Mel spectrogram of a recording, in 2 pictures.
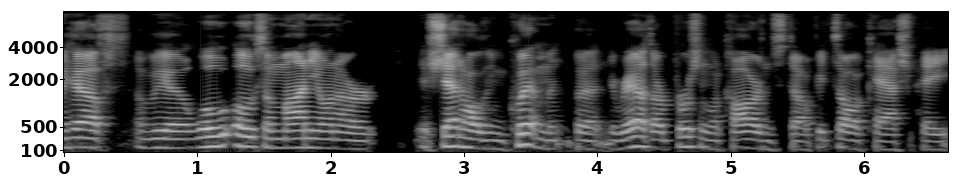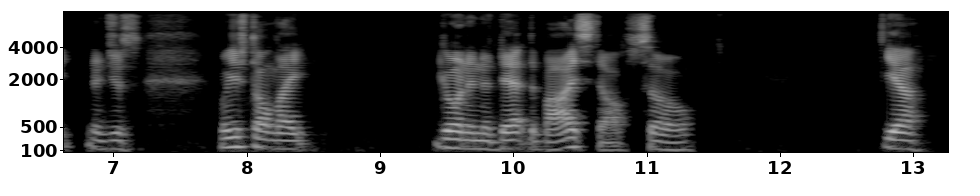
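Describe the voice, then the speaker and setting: A man with an American accent, fairly high in pitch, at a fairly slow pace with fairly even intonation and long, frequent pauses. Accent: Amish accent noticed by viewers. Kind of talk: livestream Q&A. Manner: casual, conversational.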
